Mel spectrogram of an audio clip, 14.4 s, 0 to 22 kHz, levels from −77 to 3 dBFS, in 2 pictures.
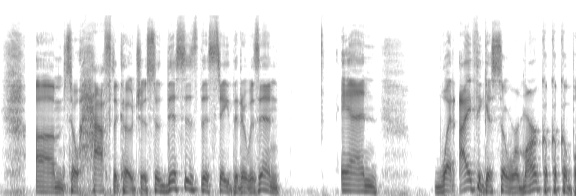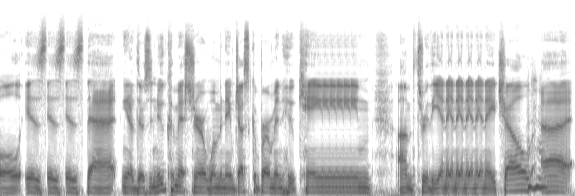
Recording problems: squashed, flat; heavily
audio stuttering; 4 times, first at 6.5 s

